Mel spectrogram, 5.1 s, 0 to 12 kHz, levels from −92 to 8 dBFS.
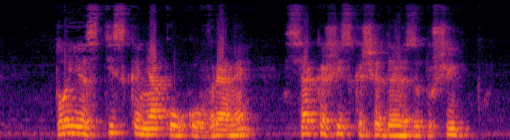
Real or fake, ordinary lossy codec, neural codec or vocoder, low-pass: real; Opus, 32 kbps; none; 10.8 kHz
